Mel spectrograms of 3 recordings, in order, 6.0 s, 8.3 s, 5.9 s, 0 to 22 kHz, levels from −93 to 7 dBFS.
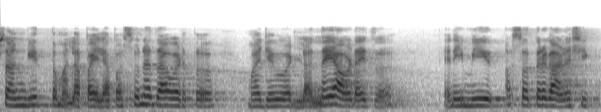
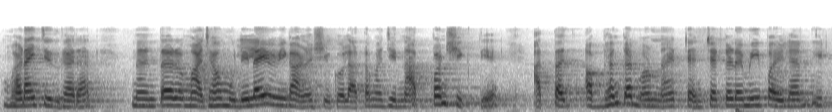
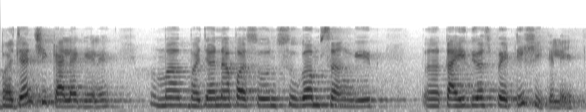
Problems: constant background noise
